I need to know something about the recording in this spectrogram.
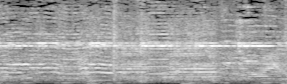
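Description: Traditional Thai sarama fight music: a reedy, wavering pi java oboe melody over a steady drum beat.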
